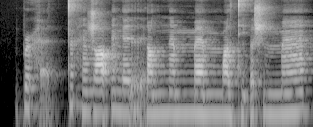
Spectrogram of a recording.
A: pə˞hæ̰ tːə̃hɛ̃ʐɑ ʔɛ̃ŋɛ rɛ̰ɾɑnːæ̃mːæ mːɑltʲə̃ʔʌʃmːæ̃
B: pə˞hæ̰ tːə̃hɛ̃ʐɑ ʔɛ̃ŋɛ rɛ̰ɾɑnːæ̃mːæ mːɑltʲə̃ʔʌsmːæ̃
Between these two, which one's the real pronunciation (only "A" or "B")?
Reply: A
